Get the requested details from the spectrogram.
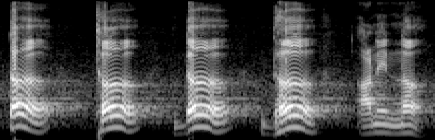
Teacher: जीभ वाकडी होऊन वरच्या टाळूला स्पर्श करते प्रत्येक वर्णाच्या. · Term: तालव्य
